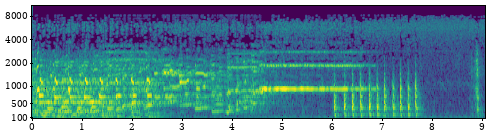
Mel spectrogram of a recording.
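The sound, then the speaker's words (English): A quick, even series of about ten sharp knocks on a door, loud, following a stretch of music that fades out just before the knocking begins. “Well, for goodness sake, I thought I heard someone at the door.”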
